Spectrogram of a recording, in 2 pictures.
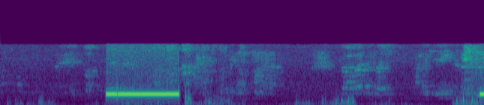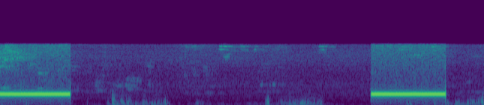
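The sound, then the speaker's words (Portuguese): Telephone line tones on an outgoing call: three long, steady, even-pitched tones, each about a second long and evenly spaced. A person talks in the gaps between them. “tô ligando pra ele na linha pra ver se ele atende.”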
